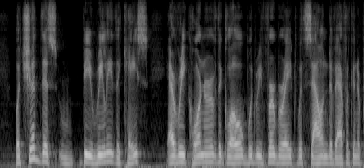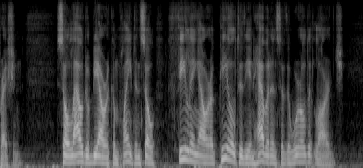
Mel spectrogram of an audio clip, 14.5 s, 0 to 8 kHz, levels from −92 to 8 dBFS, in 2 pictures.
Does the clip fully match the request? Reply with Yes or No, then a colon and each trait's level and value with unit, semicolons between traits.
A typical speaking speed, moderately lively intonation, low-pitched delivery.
Yes: average, 160 wpm; average, 3.2 semitones; low, 115 Hz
